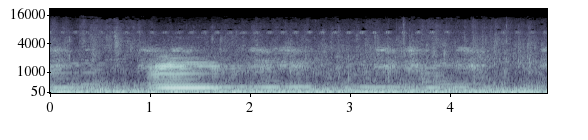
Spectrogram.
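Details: A banded bullfrog calls in the evening, a sound said to keep people awake: one strong, low, nasal moan near the start, then fainter answering drones from other frogs over constant low background noise.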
